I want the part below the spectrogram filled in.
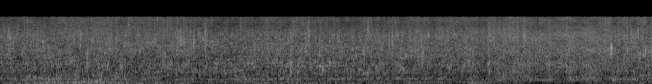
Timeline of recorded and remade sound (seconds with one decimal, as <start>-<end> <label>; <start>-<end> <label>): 0.0-4.7 recorded; 4.7-6.1 remade; 6.1-6.5 recorded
